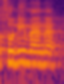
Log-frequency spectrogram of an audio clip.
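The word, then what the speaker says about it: tsunami: जी जज साहिबा मगर कहा इसने और सुनी मैंने। हमें तो लूट लिया मिलके बोलने का मौका ही ना दिया। कल कल वालों ने बच्चों सुनामी का टी साइलेंट है।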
